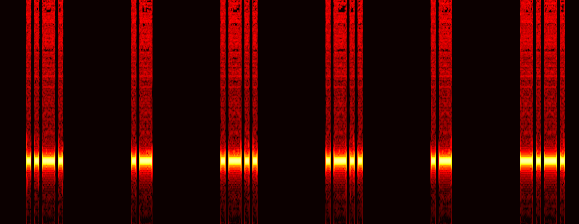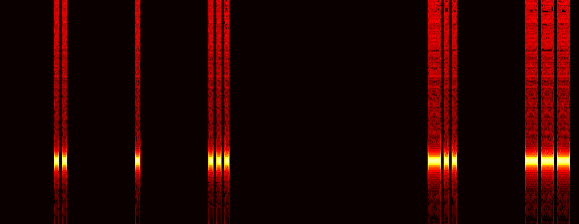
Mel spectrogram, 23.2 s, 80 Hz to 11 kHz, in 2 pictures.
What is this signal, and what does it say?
Morse code, heard as a keyed tone, about 15 wpm, spaced as for 5 wpm, 1000 Hz. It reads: FALLACIES DO
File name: qotdfiles / 5wpm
